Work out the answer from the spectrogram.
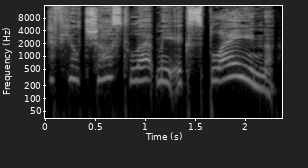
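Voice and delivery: high, drawn-out pleading; desperate plea. A narrator's reading. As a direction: plead for a chance to be heard. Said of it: "desperate for her to listen".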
